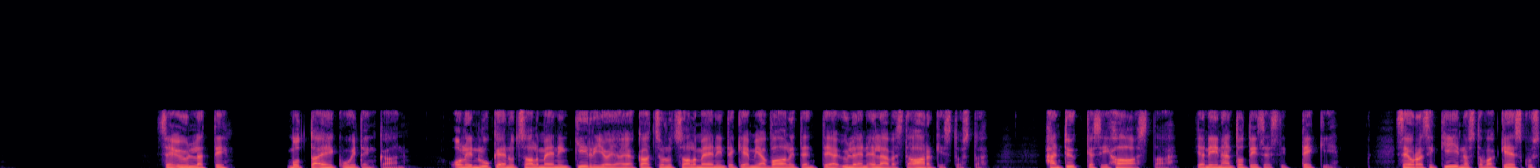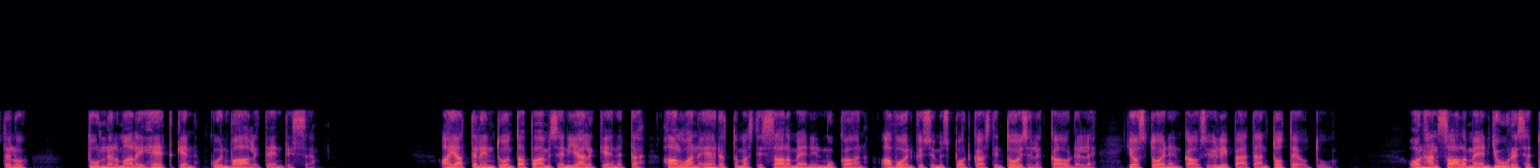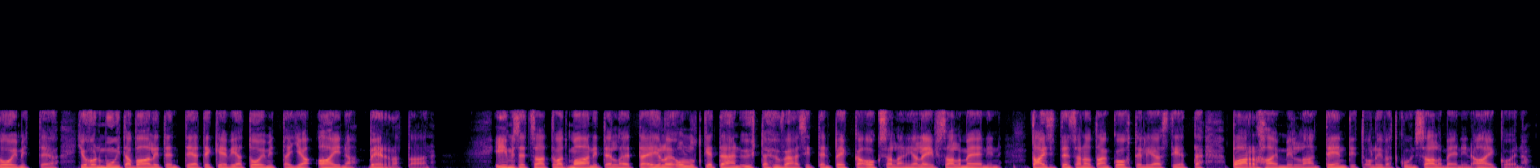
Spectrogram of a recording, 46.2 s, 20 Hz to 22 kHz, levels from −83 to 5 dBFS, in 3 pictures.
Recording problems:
high frequencies cut off; noticeable; nothing above 7.5 kHz

